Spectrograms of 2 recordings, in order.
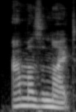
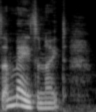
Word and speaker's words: amazonite: dried and this is amazonite you have to bear with me you might have noticed I have a problem pronouncing amazonite I sometimes pronounce it as a Mazur night not sure why that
